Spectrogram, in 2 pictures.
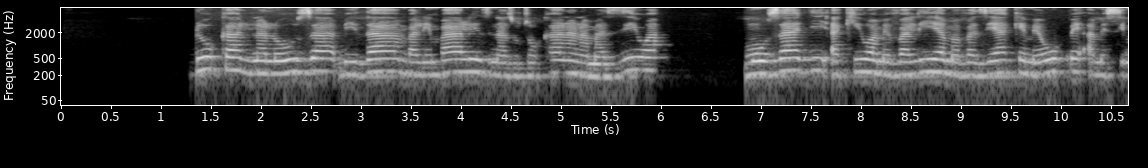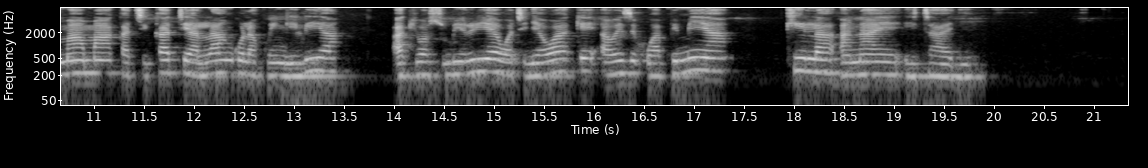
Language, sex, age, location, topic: Swahili, female, 36-49, Dar es Salaam, finance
